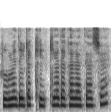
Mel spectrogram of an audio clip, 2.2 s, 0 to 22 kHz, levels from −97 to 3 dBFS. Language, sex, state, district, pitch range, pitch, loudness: Bengali, female, Assam, Kamrup Metropolitan, 245-260 Hz, 250 Hz, -13 LUFS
